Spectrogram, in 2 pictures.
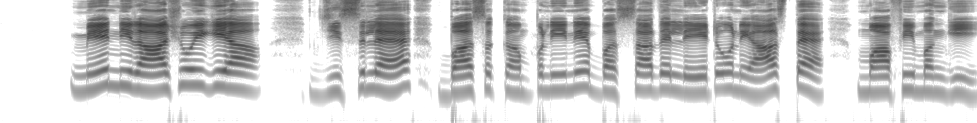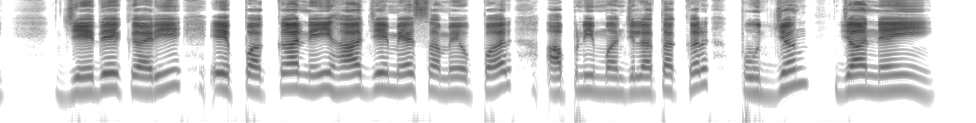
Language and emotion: Dogri, sad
